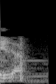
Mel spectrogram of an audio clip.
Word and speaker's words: Aida: Is it the Aida refugee camp? – Aida. We pronounce it Aida camp.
